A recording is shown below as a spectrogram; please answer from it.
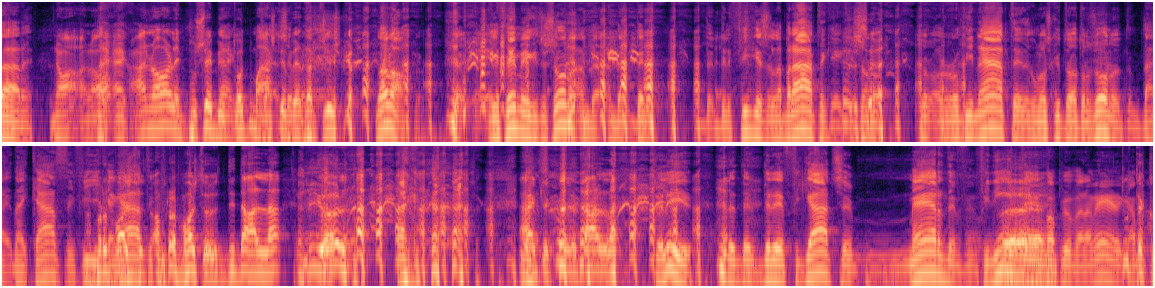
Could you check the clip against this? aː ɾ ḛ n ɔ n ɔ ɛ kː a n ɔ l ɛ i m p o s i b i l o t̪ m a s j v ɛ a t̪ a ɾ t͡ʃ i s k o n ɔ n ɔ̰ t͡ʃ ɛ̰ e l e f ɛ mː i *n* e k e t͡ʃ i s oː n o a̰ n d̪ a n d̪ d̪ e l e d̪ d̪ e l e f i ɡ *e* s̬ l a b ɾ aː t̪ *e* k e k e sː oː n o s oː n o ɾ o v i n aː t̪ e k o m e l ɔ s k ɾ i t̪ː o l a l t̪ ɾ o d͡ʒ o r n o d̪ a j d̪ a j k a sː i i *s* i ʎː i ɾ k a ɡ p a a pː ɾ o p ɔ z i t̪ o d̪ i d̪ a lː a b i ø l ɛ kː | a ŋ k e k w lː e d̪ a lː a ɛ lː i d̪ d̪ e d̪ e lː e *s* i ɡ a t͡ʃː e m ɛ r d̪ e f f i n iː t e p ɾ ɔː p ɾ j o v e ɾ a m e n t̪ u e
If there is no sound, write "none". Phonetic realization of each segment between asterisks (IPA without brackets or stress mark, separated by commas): n, e, e, f, f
